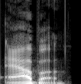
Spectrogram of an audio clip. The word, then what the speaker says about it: ABBA: So my friend Cornelia, who is from Stockholm, pronounces it abba,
